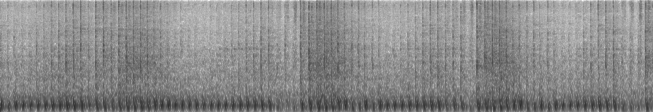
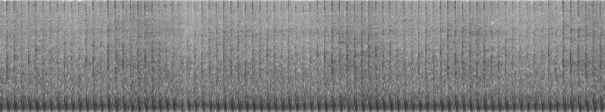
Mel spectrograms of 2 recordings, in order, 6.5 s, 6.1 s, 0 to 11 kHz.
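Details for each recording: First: Vintage Kohler motorhome generator, big flathead engine (guessed 400–500 cc), first start on gravity-fed carburetor with choke shut: loud thumping single whose speed swells and sags every couple of seconds, surging violently; owner suspects dirty carburetor jets or poor fuel delivery. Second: Vintage Kohler generator with big flathead engine (guessed 400–500 cc), free yard-sale unit, float spring removed, running a shop vac: loud, steady single-cylinder thump, load stops the surging; still surges a bit, suspected fuel delivery/carburetor issue.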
